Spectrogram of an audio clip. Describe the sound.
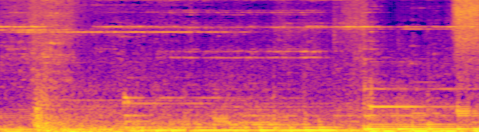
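A train rumbles steadily, with thin, high tonal whines of wheel squeal above the low roar, swelling louder near the end.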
